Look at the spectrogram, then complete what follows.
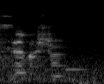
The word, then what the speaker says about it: Sebchoof: It's Sebchoof. Sebchoof, like that.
